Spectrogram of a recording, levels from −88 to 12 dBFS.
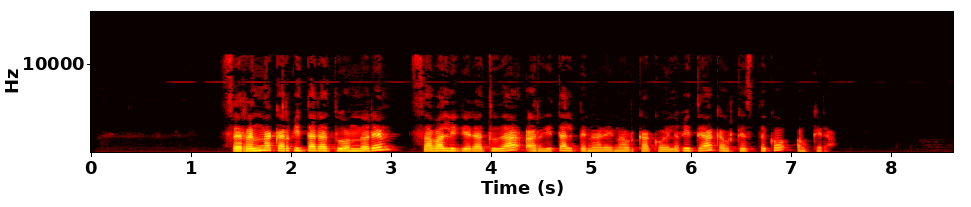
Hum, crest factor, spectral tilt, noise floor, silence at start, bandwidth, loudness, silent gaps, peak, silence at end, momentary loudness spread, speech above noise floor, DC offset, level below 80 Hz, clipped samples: none; 20 dB; -7 dB/octave; -75 dBFS; 1.35 s; 11.5 kHz; -21 LUFS; none; -2 dBFS; 1.2 s; 11 LU; 54 dB; under 0.1%; -64 dBFS; under 0.1%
